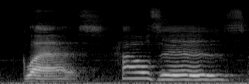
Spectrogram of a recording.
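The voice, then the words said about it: Texas woman accent. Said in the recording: “It's Texas woman accent.”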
